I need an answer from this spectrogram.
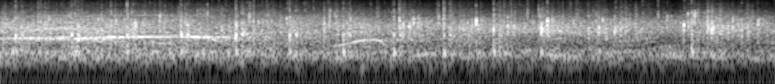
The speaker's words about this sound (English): Praise God for student leaders like that. You got one clap up here,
